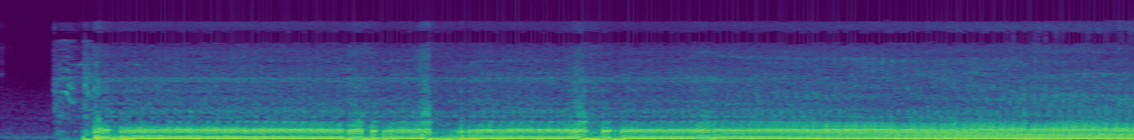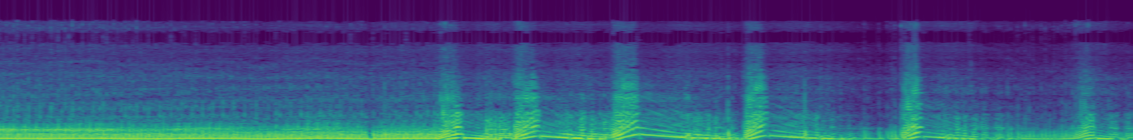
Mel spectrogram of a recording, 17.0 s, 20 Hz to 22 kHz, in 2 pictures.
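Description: Yamaha MT-09's inline three-cylinder engine through an aftermarket SC-Project exhaust, starting up about half a second in and idling steadily. In the second half the throttle is blipped about six times in quick succession, each a sharp rise and fall in engine speed.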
